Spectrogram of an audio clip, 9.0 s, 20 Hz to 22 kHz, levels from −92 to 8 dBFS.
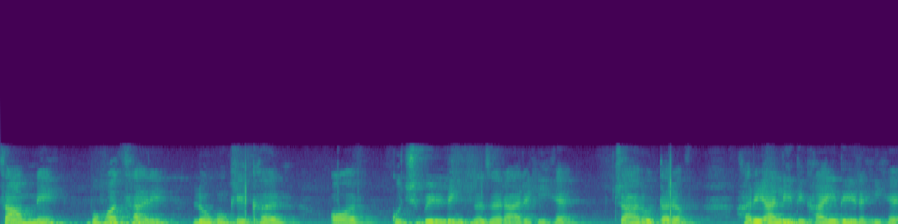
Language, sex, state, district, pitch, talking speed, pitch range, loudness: Hindi, female, Chandigarh, Chandigarh, 210 Hz, 135 wpm, 205-220 Hz, -16 LUFS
